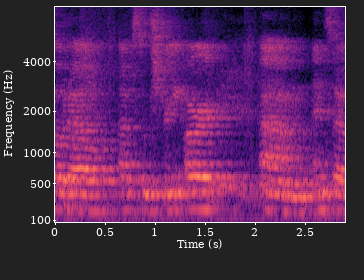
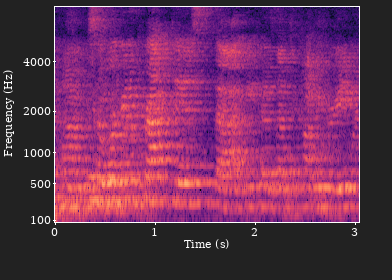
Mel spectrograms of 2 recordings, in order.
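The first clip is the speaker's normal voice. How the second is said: normal talking voice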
